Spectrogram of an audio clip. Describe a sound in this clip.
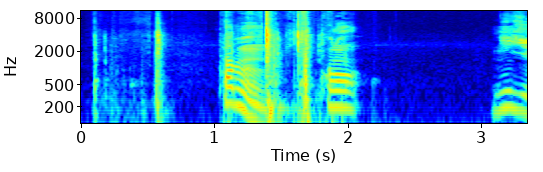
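A child speaks excitedly close by.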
